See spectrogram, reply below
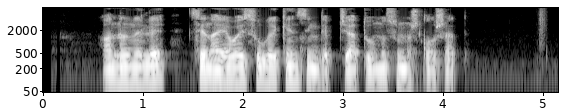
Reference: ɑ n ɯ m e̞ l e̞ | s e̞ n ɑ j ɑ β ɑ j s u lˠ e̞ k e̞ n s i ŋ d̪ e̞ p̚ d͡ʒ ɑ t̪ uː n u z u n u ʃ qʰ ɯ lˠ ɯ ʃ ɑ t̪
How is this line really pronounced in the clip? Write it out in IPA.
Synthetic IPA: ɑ n ɯ n e̞ l e̞ | s e̞ n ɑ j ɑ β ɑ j s u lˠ e̞ k e̞ n s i ŋ d̪ e̞ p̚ d͡ʒ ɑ t̪ uː n u s u n u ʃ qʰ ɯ lˠ ɯ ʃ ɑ t̪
